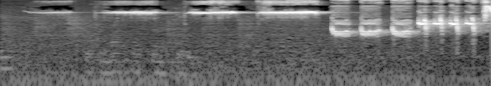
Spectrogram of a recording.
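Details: Mangrove whistler singing: four long, pure, steady whistles rising slightly in pitch, then a rapid run of varied chirps and upslurred notes ending on a sharp high rising whistle; quiet background.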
